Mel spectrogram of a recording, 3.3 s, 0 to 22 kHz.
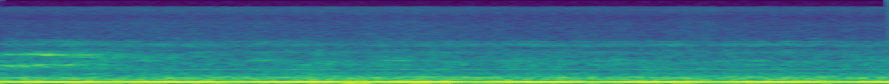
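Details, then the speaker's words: Rainbow hugger ceiling fan, 30 in, on low speed, blades bent for more pitch, was very noisy when first installed but has quieted: steady low hum swelling about twice a second over faint rough rumble; ceiling fan bearing noise. "these thing has got a bit of bearing noise when I first installed this fan it was really noisy but it seemed to quieted to quiet down a bit more"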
